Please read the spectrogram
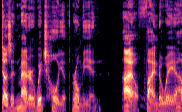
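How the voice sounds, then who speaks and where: In a put-on character voice, a man pitches his voice very deep and low. His pace is moderate. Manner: dramatic, confident.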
